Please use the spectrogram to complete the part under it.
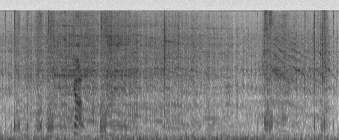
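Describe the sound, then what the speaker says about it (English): Trials motorbike at a teen trials event, its engine firing up and revving in sharp, rising bursts as the rider sets off, with a brief shouted word and voices in the background. "You start your bike."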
